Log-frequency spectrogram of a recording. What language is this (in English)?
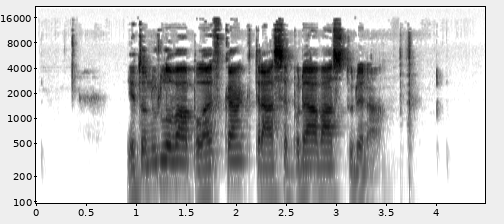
Czech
